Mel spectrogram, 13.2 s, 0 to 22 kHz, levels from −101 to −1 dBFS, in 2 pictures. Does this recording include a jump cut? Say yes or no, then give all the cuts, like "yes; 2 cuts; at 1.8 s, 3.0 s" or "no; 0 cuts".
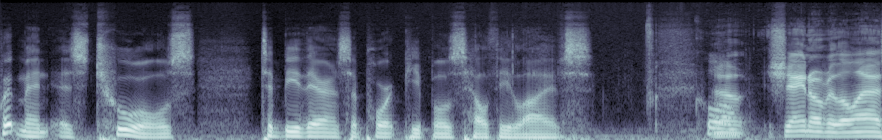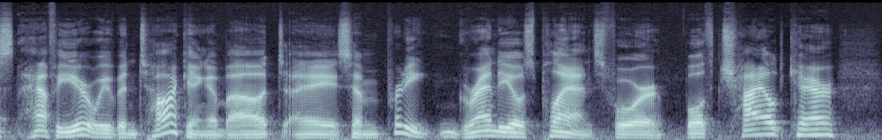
yes; 1 cut; at 6.7 s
